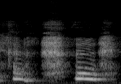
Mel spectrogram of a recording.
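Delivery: high chuckle at own joke; real high-pitched giggle; laugh. Real, not acted. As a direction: laugh at your own silly pun. Laughs at his own punchline.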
